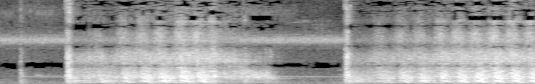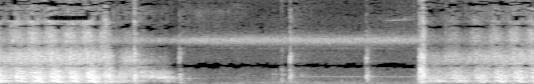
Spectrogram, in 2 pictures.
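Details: Crank, no-start after a new battery was fitted: three even cranking bursts, and the engine never catches. The owner hears no fuel pump kick in and suspects a dead pump on the CPI (non-carb) engine; not confirmed.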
